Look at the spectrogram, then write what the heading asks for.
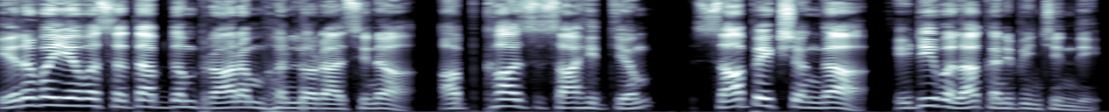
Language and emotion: Telugu, neutral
